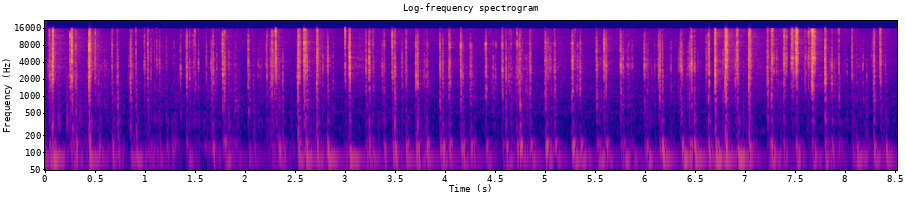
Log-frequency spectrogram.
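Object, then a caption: Plastic computer keyboard. Long fake nails and fingertips type on a full-size black plastic computer keyboard with a hollow body and keycaps, resting on a stone table. A steady stream of rapid, chunky taps carries a deep, hollow low thump under each keystroke, with bright clicky edges that stop quickly.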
